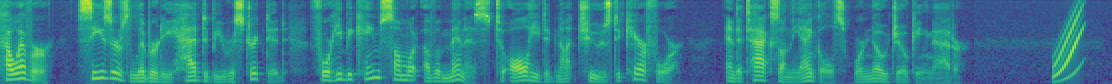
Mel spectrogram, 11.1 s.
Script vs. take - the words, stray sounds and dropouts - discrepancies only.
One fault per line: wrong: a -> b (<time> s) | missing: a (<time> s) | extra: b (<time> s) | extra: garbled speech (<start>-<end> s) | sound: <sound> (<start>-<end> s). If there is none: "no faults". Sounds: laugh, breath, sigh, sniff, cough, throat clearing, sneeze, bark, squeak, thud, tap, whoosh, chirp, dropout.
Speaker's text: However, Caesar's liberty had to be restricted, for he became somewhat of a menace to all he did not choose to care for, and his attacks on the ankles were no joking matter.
missing: his (7.4 s)
sound: chirp (10.5-10.9 s)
